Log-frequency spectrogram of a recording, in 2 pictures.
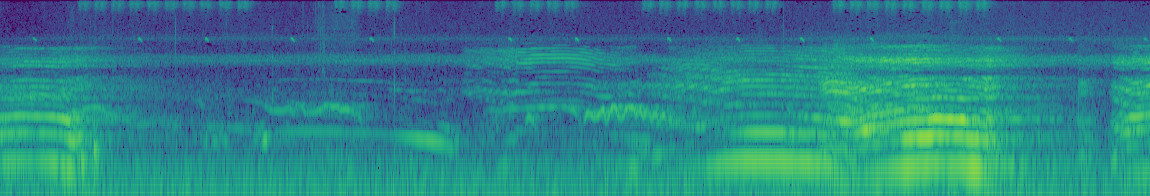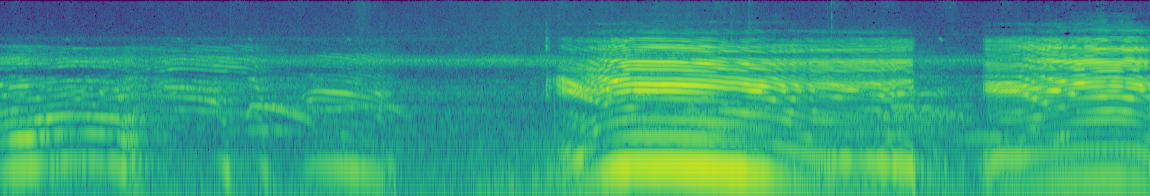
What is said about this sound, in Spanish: Es todo un espectáculo. Claro, aquí se oyen muchas cosas. Aquí se oye a los ciervos en esa berrea, que además los montes de Álava se han cerrado al tráfico, solo imprescindible para dejar a los ciervos tranquilos con su berrea, con su apareamiento.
